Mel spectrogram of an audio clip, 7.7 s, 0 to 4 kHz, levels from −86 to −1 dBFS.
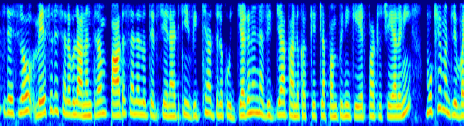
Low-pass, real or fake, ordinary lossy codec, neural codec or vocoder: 3.6 kHz; fake; none; codec, 24 kHz, 1.2 kbps, DualCodec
